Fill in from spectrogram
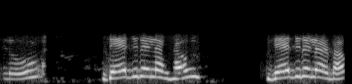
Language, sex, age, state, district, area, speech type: Sindhi, female, 18-30, Madhya Pradesh, Katni, urban, conversation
